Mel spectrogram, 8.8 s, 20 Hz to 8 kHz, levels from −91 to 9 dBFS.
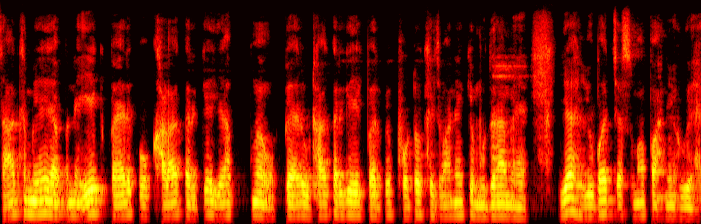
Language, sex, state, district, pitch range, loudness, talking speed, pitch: Hindi, male, Bihar, Gopalganj, 100-110 Hz, -19 LUFS, 185 wpm, 105 Hz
